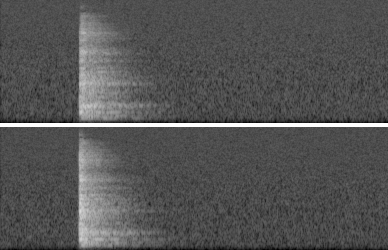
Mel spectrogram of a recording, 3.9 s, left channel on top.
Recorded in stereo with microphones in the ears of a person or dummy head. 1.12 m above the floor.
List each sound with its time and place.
0.8 s a gunshot: 50° right (ahead or behind), 1.4 m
